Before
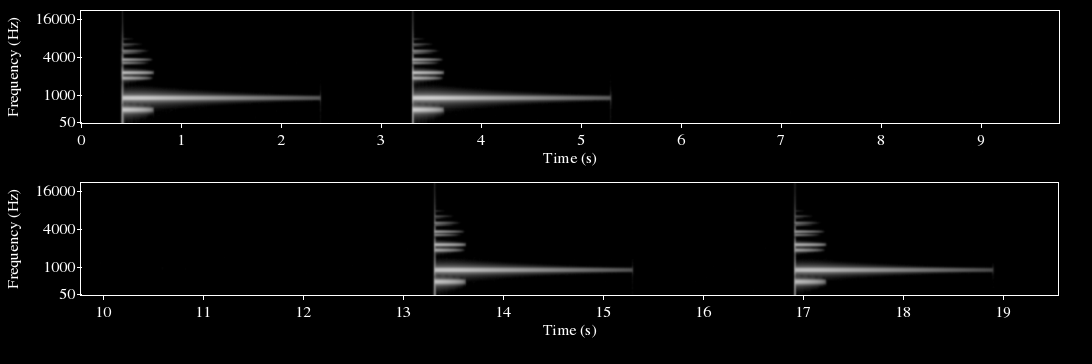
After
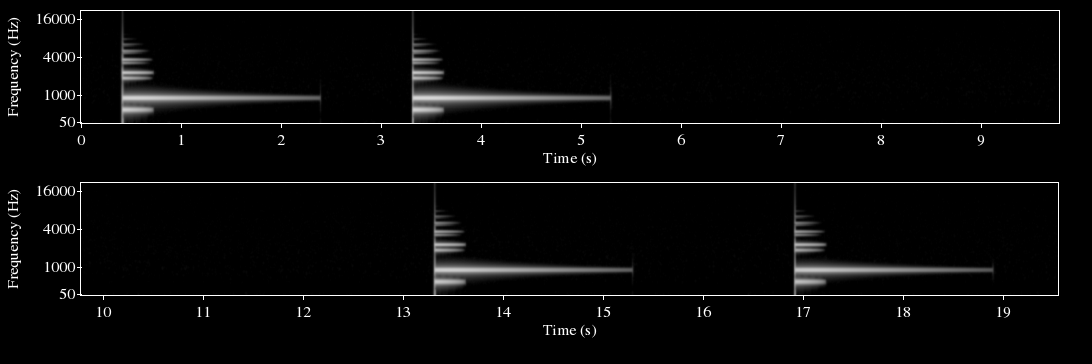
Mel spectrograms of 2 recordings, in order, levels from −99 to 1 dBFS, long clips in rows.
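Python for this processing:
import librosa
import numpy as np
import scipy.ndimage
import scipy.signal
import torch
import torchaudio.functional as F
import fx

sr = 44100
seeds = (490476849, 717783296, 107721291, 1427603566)

y = fx.peak_eq(x, sr, hz=250.0, db=-11.0, octaves=1.1)
y = y * librosa.db_to_amplitude(5.5)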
